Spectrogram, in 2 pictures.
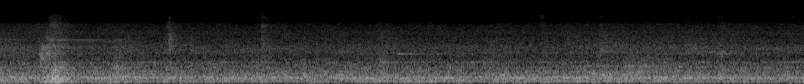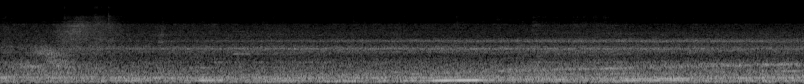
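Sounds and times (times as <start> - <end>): electric train rumble: 4.9 - 16.0.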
